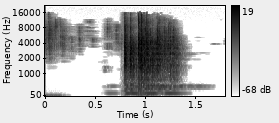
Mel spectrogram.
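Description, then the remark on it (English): Dice rolled in a tabletop game tumble and clatter onto a hard surface, coming up two fives, in one short, bright burst of rattling clicks lasting about half a second, with a few faint taps just before. “My dice are really good today.”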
